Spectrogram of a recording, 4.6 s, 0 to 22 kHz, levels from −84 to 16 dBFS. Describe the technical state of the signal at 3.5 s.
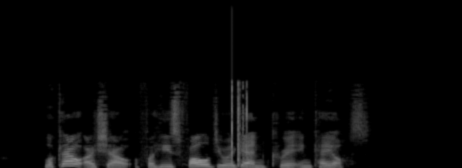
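At 3.5 s the speech carries plainly audible codec damage, present throughout the clip. Nothing sounds above 11.5 kHz, so it is dull and smeared. The likely cause is AAC compression at a low rate, fitting AAC-LC near 32 kbps. Its quantisation drops the upper band and thins the spectrum.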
